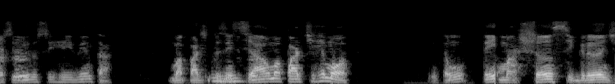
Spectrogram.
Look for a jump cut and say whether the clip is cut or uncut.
cut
